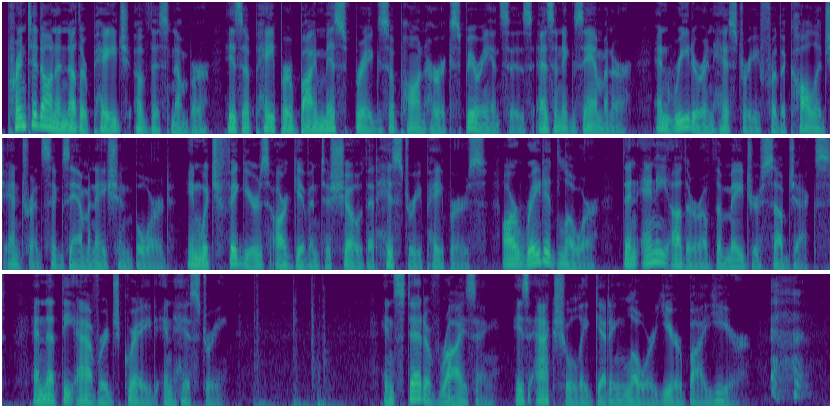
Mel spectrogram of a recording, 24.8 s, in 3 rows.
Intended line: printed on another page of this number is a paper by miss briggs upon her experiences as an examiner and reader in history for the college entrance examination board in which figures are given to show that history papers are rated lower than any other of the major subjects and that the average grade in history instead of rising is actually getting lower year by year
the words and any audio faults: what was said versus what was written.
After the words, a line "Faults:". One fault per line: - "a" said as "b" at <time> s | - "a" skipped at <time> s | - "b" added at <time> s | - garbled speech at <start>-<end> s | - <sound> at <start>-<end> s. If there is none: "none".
printed on another page of this number is a paper by miss briggs upon her experiences as an examiner and reader in history for the college entrance examination board in which figures are given to show that history papers are rated lower than any other of the major subjects and that the average grade in history instead of rising is actually getting lower year by year
Faults:
- squeak at 19.1-20.1 s
- cough at 24.2-24.7 s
